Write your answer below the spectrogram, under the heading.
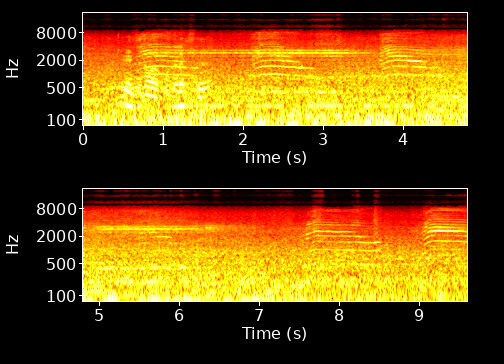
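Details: Crying cat giving repeated meows, some long and falling, others short, with a brief voice-like murmur near the start and a constant low rumble behind.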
